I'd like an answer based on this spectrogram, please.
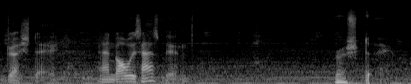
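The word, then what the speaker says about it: Dreshdae: Dreshde. Okay, I've been pronouncing it wrong all this time.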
